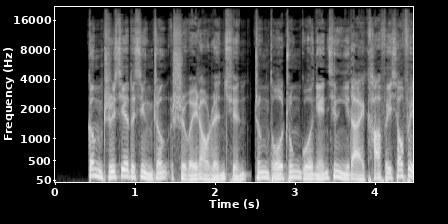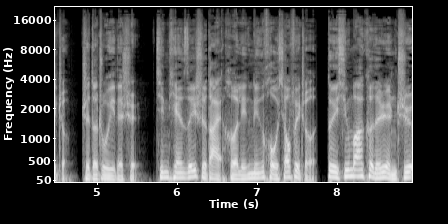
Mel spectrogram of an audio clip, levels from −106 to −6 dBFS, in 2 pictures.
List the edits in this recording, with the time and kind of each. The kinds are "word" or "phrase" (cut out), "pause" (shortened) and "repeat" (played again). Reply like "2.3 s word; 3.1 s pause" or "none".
2.4 s pause; 4.7 s pause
